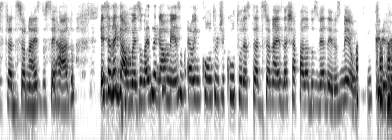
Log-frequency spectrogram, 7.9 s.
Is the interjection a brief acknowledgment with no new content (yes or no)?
no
